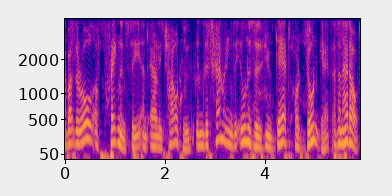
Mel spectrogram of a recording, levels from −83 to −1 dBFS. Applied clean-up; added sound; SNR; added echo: neural mask model Resemble Enhance denoiser.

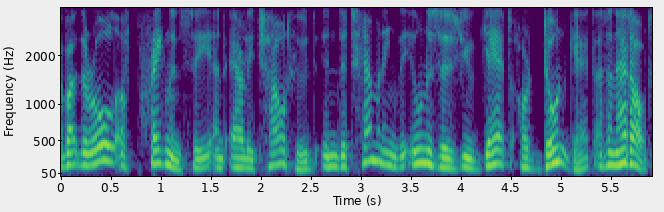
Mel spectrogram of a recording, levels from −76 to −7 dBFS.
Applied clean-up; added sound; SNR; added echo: none; none; none; none.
